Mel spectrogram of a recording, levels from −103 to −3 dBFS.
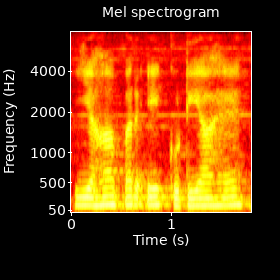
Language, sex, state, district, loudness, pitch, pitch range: Hindi, male, Uttar Pradesh, Shamli, -16 LUFS, 135 Hz, 125-135 Hz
